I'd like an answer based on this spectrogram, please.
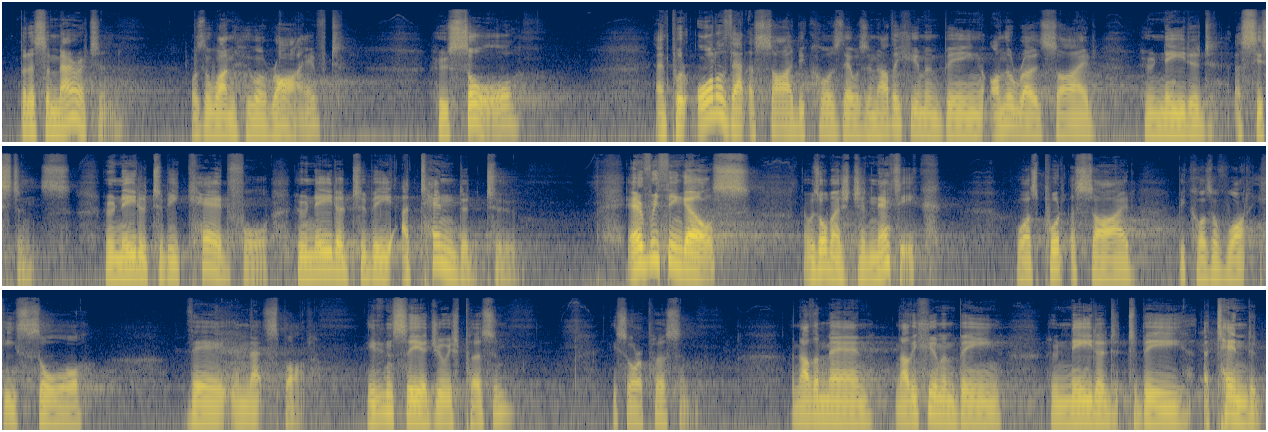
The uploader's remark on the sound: As preached during the 5.30pm Saturday evening Mass in Sacred Heart Cathedral, Hamilton.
